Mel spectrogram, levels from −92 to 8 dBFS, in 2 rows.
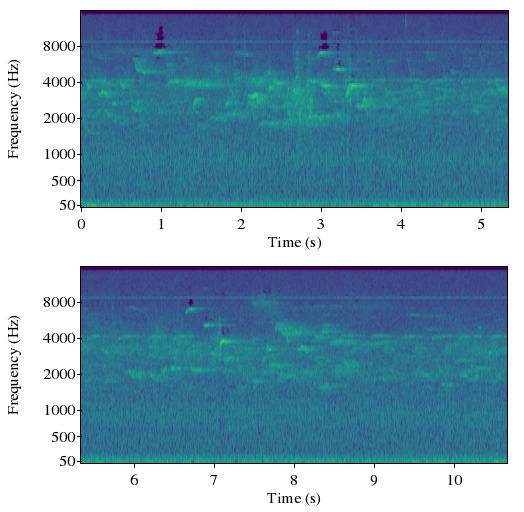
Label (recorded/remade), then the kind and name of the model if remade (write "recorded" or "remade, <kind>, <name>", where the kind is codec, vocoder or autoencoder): remade, vocoder, Vocos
